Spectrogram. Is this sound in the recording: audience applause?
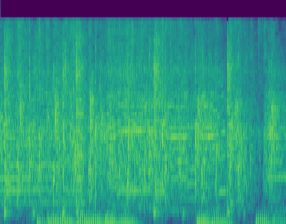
yes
